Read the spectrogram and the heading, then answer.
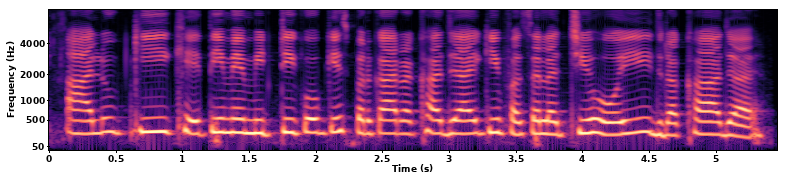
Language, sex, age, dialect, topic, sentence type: Magahi, female, 31-35, Southern, agriculture, question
